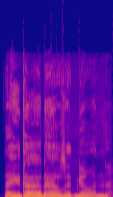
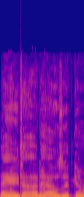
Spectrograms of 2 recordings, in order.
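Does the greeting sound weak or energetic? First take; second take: weak; energetic. First: The greeting sounds weak and low in energy. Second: The greeting sounds stronger and more energetic.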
